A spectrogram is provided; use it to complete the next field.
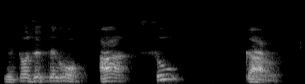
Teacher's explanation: yo tengo el acento, o sea, la fuerza de la voz ya no la tengo en la última sílaba, sino la tengo en la penúltima. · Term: palabra grave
